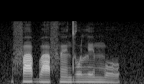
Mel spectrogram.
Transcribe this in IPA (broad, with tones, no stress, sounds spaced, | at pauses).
f a˧ b a˨ f ɛ̃˨ d o˨ l e˨ m o˨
